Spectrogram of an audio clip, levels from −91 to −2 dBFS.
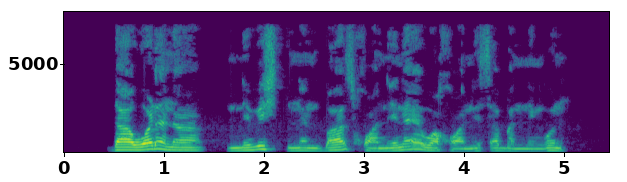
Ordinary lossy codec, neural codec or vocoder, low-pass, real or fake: MP3, 64 kbps; none; 7.2 kHz; real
